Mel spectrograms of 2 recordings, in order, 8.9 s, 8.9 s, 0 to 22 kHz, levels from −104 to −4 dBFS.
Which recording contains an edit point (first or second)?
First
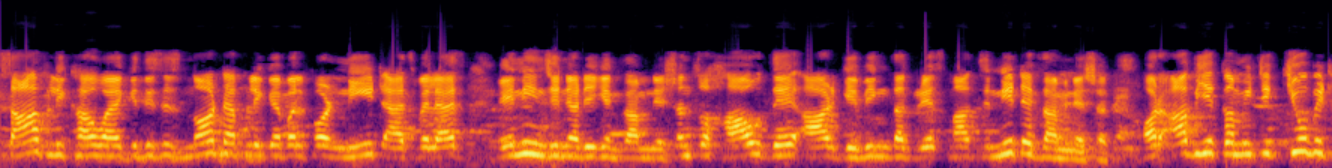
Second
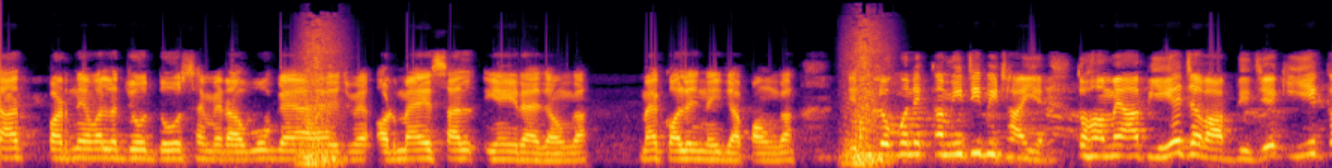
second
